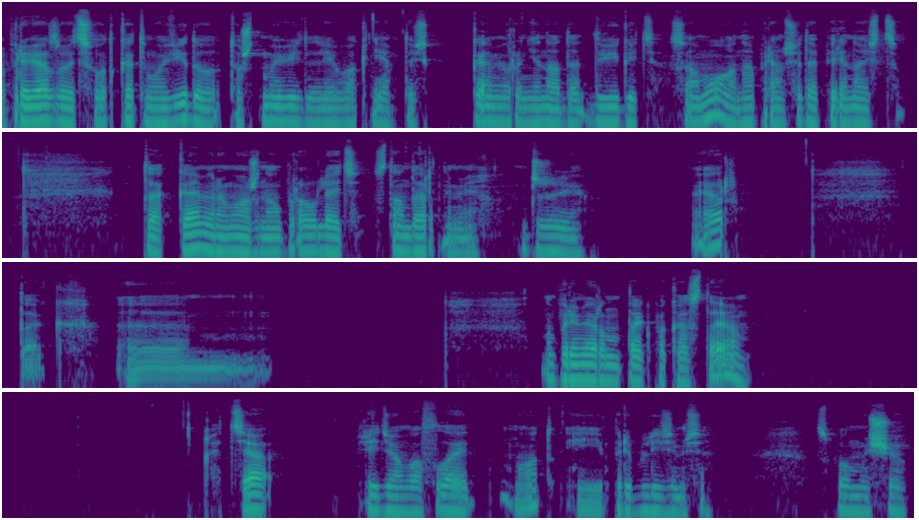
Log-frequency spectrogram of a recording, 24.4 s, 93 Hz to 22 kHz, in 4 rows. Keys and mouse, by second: 3.7-5.6 right drag, 6.7 g, 21.0 shift+f.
